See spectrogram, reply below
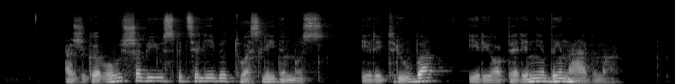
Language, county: Lithuanian, Kaunas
